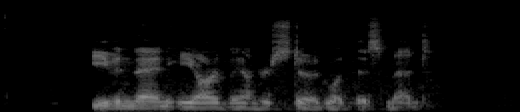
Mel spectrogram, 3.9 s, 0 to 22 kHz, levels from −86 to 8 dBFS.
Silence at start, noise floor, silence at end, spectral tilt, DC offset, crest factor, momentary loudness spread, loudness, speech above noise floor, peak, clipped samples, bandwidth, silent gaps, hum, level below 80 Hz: 0.7 s; -85 dBFS; 0.7 s; -4.5 dB/octave; under 0.1%; 20 dB; 9 LU; -43 LUFS; 42 dB; -24 dBFS; under 0.1%; 13.5 kHz; none; none; -84 dBFS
